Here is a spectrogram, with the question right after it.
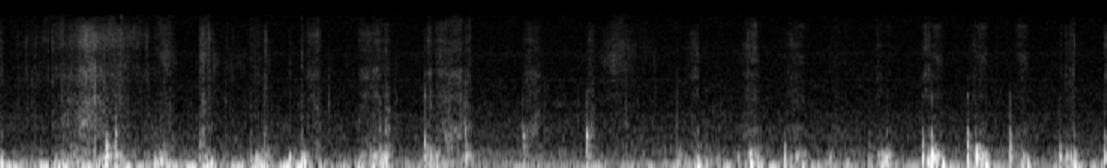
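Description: A gloved hand scrapes and rubs the shaving-covered surface of a solid milk chocolate tablet with a wooden-handled metal carving tool. Soft, low, dry scrapes and short crunchy strokes repeat at an irregular, fairly quick pace. Each stroke dies away almost instantly.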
